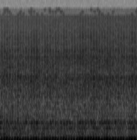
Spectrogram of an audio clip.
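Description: Faint, steady low background hum with a fine rapid flutter and no distinct events.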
